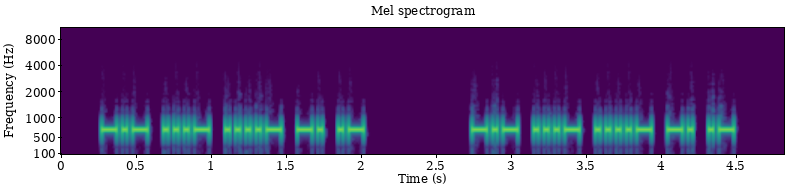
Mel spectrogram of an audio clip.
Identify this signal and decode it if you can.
Morse code, heard as a keyed tone, about 34 wpm, 700 Hz. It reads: KV4NA KV4NA
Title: USA Call Signs - 5 Characters - Repeated 2x - 35wpm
